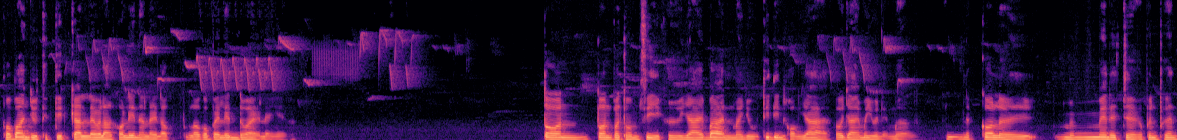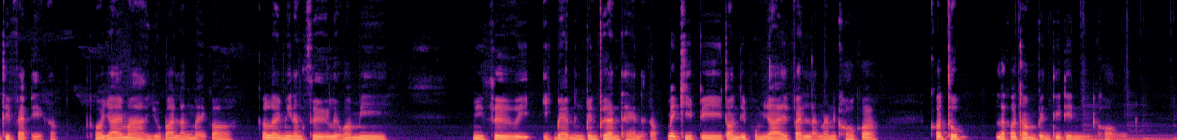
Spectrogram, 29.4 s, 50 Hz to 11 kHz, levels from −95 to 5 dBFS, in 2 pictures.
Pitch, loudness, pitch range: 135 Hz, -19 LUFS, 125-145 Hz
